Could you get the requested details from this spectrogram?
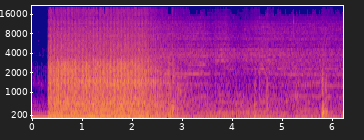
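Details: Mitsubishi Pajero turbodiesel, near operating temperature after valve cover gasket, alternator replacement and oil change (Motul), charging reads 14.2 V: steady, even low idle for a couple of seconds with no knocks or misses, then fades; normal diesel idle.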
